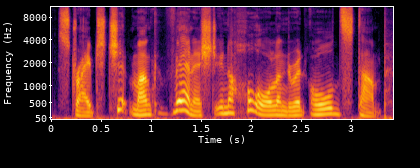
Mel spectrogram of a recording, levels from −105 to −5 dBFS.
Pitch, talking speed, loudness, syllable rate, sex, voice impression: 150 Hz, 175 wpm, -19 LUFS, 4.6 syllables/s, male, masculine, adult-like, cool, slightly refreshing, sincere, slightly kind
